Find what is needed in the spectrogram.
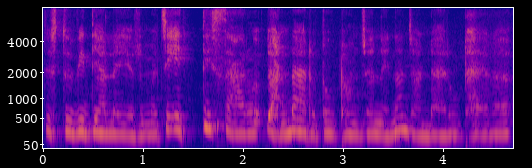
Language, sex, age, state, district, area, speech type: Nepali, female, 30-45, West Bengal, Jalpaiguri, rural, spontaneous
